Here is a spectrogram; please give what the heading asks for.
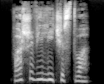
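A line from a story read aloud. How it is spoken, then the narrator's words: Babbling whisper. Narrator (Russian): пролепетала она почему-то шепотом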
